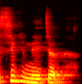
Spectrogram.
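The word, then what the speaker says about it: signature: गए एक वर्ड के, इसलिए यहाँ पे जी साइलेंट नहीं है। ऐसे सिग्नेचर, अब यहाँ पे देखिए सिग्नेचर का शॉर्ट फॉर्म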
